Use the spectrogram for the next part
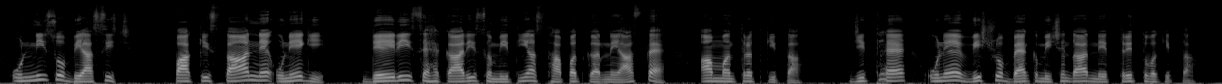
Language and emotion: Dogri, neutral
